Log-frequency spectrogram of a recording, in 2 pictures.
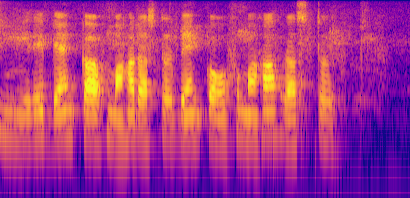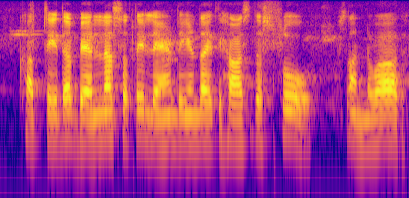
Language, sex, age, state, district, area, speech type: Punjabi, female, 60+, Punjab, Ludhiana, rural, read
